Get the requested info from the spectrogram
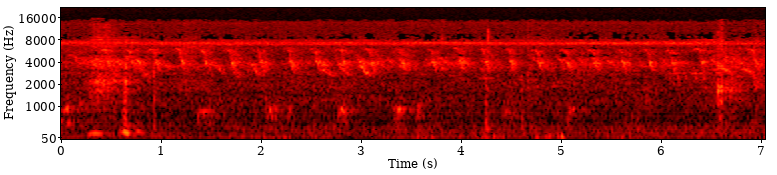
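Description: A small bird chirping rapidly and steadily, about four short falling chirps a second, with a few faint chicken clucks now and then.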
